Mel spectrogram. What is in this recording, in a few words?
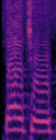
"yao1qiu2", Chinese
